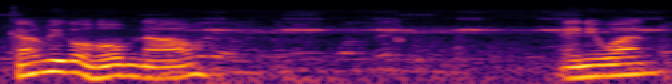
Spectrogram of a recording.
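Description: A man in his thirties vlogging on an open-air restaurant terrace, talking into an action camera held at arm's length with wry, deadpan asides. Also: medium pitch, slow, noisy background. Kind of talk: casual vlog narration.

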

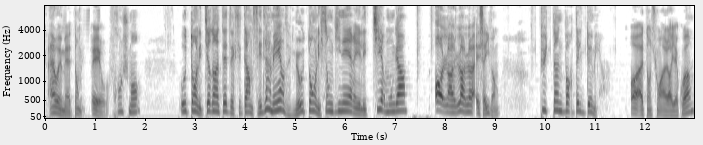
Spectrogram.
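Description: A man commentating his own shooter gameplay, excitable and swearing often, shouting at opponents. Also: high voice, moderate pace, no echo, studio quality. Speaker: gaming YouTuber.

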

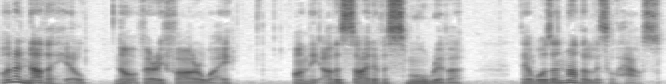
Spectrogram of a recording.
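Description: A man reading a children's fairy tale aloud, slow and expressive. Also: medium pitch, soft background music. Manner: slow and expressive, clearly read for learners. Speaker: storyteller. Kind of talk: storybook reading.

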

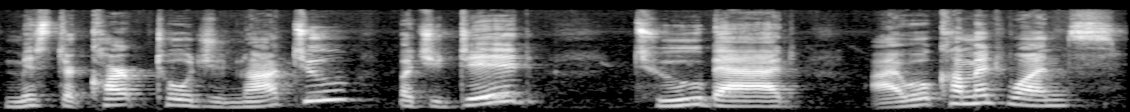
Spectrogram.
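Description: A brisk, no-nonsense policeman read by a woman in a children's storybook. He speaks emphatically and with astonishment, in an animated, varied delivery. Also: fairly low pitch. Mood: astonished. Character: brisk, astonished policeman, a grown man in charge.

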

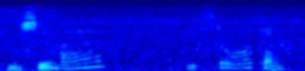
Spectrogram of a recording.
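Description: Gentle gravelly-voiced woman reading aloud. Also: mid-range voice, lively intonation, normal speed, poor audio. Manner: gentle, asks the children questions about the pictures. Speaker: preschool teacher. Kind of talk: reading a picture book aloud to children.

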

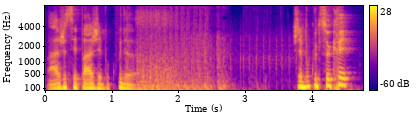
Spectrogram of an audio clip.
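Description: A man's voice: on the low side, sing-song, measured pace, background noise. A man with a French accent, chatting casually on a live game stream and thanking viewers one by one as he plays.

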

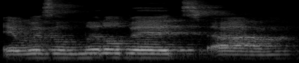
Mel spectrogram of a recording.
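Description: A woman's voice: on the low side, little pitch movement, unhurried. A woman, a scuba diving instructor, chatting animatedly as she reacts to and explains dive footage. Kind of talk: casual reaction commentary. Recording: very echoey room, faint ambience.

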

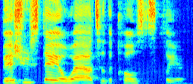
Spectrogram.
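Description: A woman voicing an old homeless man who speaks in a slow, folksy, wry way. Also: on the low side, lively intonation, a little hiss or hum, close to an everyday voice, low-quality recording.

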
